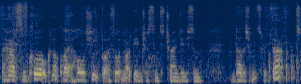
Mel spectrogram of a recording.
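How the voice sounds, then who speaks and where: In a British accent, a woman speaks at a fairly quick pace with a fairly low pitch and lively intonation, over noticeable background noise. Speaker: crafting YouTuber. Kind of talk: show-and-tell haul video. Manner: soft-spoken, can't speak up; hesitant with fillers.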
